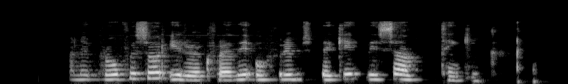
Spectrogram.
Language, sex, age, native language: Icelandic, female, 40-49, Icelandic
